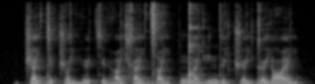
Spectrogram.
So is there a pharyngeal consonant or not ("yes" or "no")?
yes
